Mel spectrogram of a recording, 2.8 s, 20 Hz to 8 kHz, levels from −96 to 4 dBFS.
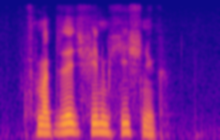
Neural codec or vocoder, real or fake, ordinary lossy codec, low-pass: none; real; none; 7.2 kHz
